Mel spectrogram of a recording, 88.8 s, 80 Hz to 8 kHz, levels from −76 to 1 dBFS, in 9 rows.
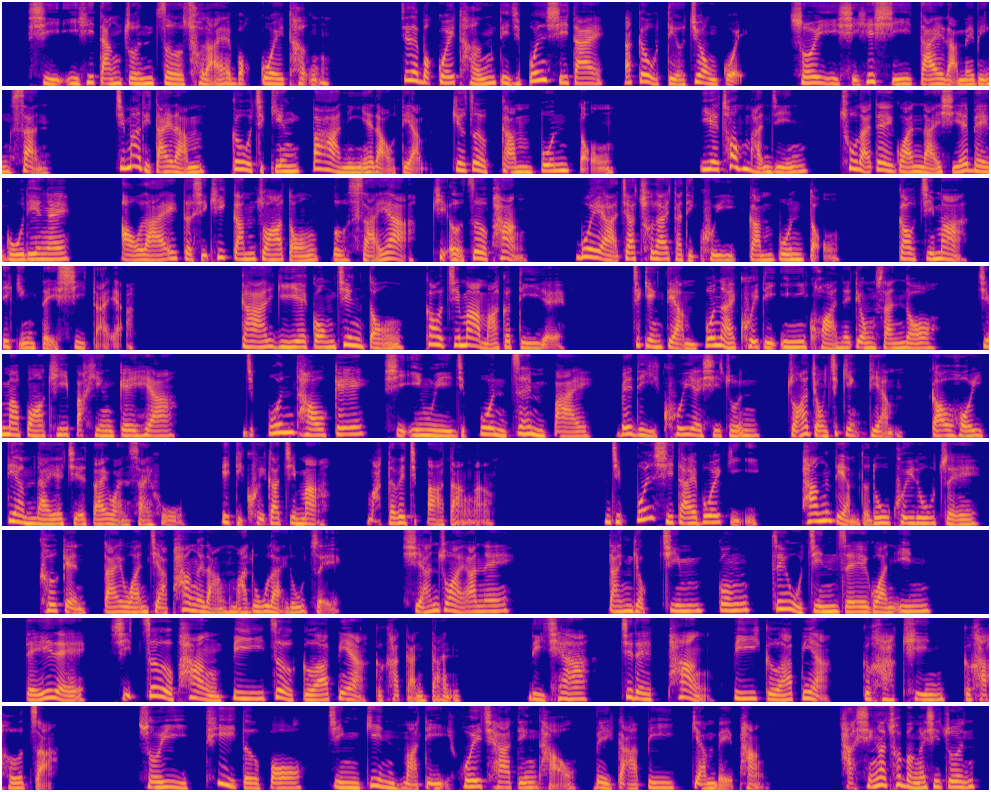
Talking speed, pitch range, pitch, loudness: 190 characters per minute, 170-215 Hz, 185 Hz, -17 LUFS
